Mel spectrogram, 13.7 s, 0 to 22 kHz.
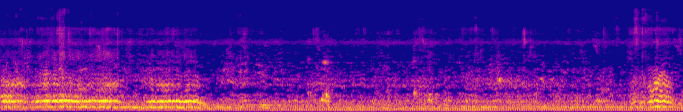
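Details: Bees recorded close up on a Sony Alpha 6000 with a 55-210mm lens and close-up filter: a layered droning hum whose pitch wavers as insects pass, strongest early on, then a softer, steady background buzz.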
